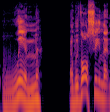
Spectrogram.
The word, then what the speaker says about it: Nguyen: Nguyen, pronounced Win.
